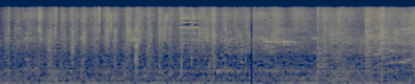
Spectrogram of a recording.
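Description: Paper dollar bills rustling and flicking as they are counted by hand, a scatter of short crisp ticks over a low steady hum.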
